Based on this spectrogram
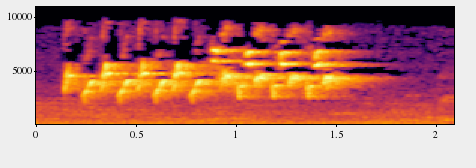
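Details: European goldfinch in the authentic Ouidani Marrakchi singing style from Morocco, delivering one fast, continuous run of bright, liquid twittering notes lasting about a second and a half, high-pitched and tightly repeated.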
